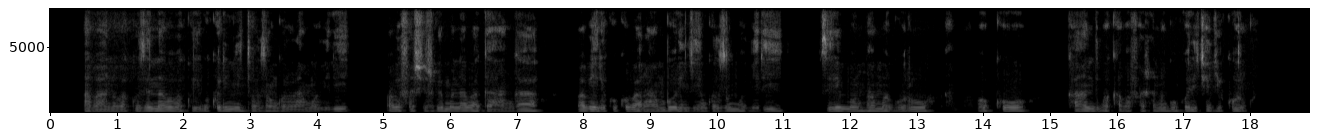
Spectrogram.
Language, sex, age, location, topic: Kinyarwanda, male, 18-24, Kigali, health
